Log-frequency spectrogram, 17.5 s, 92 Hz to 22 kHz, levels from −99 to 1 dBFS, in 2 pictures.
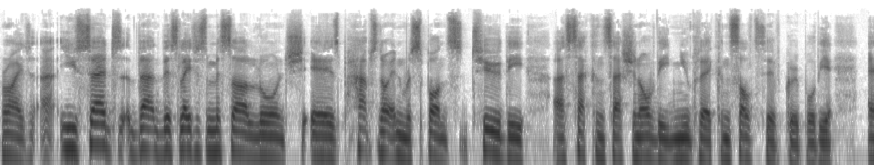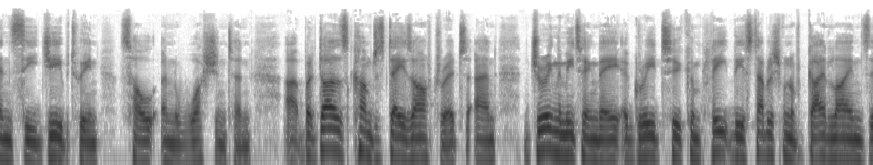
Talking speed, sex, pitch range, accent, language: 180 wpm, male, 110-140 Hz, British, English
